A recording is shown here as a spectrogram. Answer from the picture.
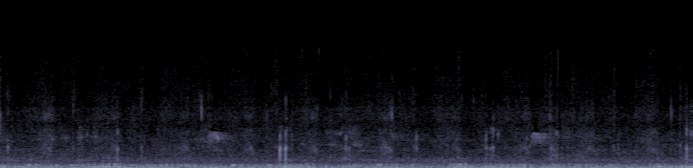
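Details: Low, continuous purr of a pet cat, a soft throbbing rumble without breaks, with occasional small clicks and brushing noises on top.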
